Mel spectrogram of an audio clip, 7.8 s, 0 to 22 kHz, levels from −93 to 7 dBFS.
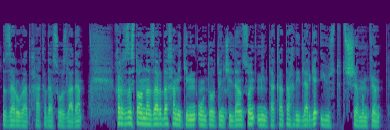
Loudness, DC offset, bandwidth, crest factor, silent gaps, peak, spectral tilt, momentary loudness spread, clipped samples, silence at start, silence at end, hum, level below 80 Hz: -22 LUFS; under 0.1%; 11.5 kHz; 20 dB; none; -2 dBFS; -4.5 dB/octave; 11 LU; under 0.1%; 0.05 s; 0.2 s; none; -64 dBFS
